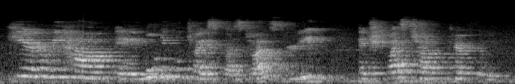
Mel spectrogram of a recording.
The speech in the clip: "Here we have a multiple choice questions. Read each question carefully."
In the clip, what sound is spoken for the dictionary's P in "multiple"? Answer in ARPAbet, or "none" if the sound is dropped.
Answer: F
